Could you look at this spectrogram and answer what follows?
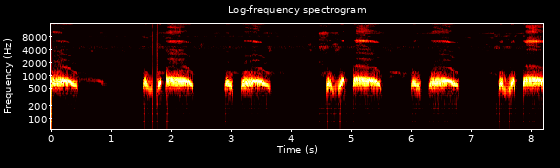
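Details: Repeated dove cooing phrases, a brief broken lead-in then a drawn-out round coo, steady and unhurried, with clean silence between phrases.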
